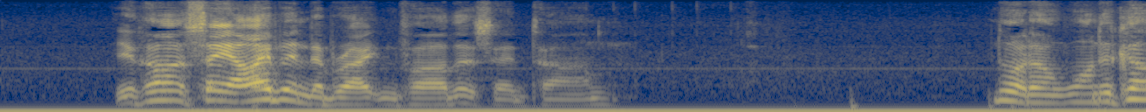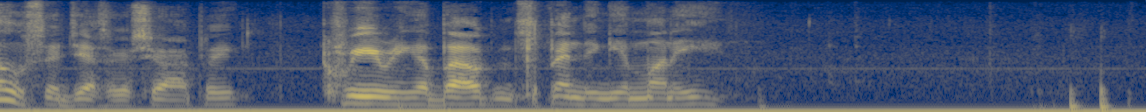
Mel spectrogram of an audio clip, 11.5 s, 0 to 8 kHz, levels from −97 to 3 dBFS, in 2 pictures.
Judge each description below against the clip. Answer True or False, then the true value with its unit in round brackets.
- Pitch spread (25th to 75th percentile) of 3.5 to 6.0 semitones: True (4.6 semitones)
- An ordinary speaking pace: False (125 wpm)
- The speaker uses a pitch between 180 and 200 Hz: False (135 Hz)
